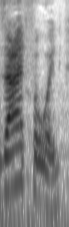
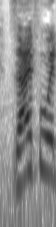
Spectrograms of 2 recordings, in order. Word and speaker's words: xiphoid: X word for you another one pronounced with a Z xiphoid okay that's spelt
